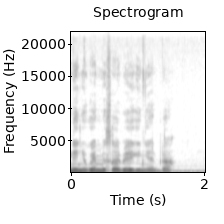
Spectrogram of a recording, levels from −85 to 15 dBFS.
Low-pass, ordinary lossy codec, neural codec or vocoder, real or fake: none; none; vocoder, 44.1 kHz, 128 mel bands every 256 samples, BigVGAN v2; fake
